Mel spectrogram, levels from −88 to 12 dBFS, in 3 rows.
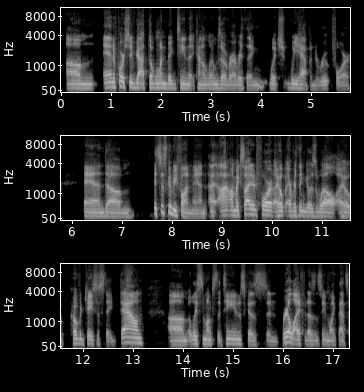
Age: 30-49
